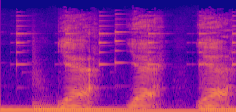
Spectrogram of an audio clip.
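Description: Three loud bursts of metallic jingling, like coins shaken in a pocket, repeat at a steady rhythm over a constant low hum.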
